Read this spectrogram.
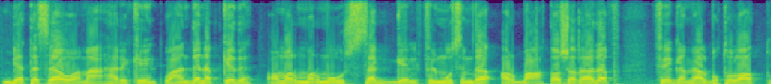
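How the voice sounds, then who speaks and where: A man's voice: medium pitch, fast, no echo. A man with an Egyptian accent hosting an informal sports commentary voice-over about football. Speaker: football video host.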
